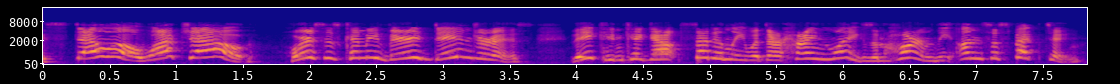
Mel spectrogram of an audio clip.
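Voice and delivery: high worried brother's warning; urgent, fussy warning call; worried boy. A narrator's reading. Frank warns his sister about horses, high and anxious. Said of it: "shouted a boy".

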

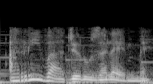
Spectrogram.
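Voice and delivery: plain reading voice

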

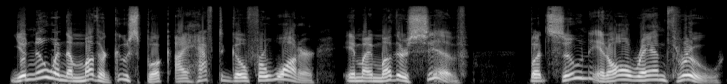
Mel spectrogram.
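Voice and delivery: put-on high, eager boy voice; a worried little boy pleading; Simple Simon. A narrator's reading. Simple Simon explaining to the rabbit, high boyish voice.

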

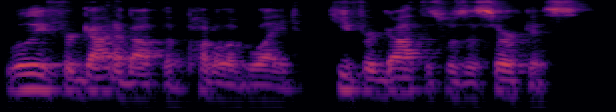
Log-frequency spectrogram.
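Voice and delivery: usual speaking voice

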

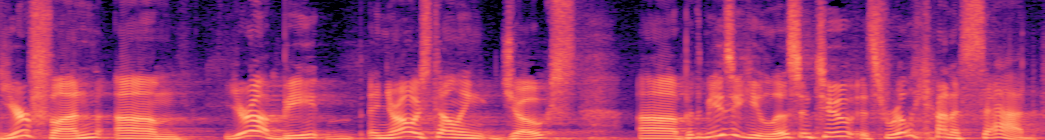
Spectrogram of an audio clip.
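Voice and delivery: put-on a playful, teasing take on the girlfriend's puzzled voice; mock girlfriend voice. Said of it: "she's like".

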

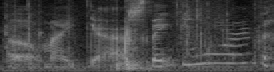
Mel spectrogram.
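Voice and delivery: breathless whispered thanks; whispered awe. Real, not acted. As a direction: whisper in delight over food. First bite of food.

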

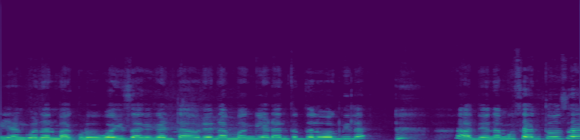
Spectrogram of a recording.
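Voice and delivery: high-pitched, weepy gratitude; tearful relief. Acted. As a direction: cry with relief for the children. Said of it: "ಅವ್ವ ಅಳ್ಬೇಡ".

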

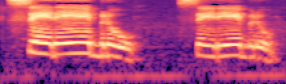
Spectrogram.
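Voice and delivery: cerebro with an S sound, said slowly; Latin American Spanish. Shown as a demonstration. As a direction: say cerebro with S, drawn out.

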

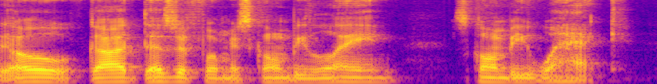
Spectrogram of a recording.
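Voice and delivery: ordinary delivery

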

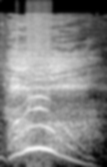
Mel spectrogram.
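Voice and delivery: big loud intake of breath; sharp amazed gasp; shocked gasp. Real, not acted. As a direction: gasp hugely at a windfall. Sees five thousand in royalties.

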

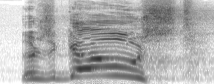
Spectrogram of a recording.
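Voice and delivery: high, loud cry of alarm; panicked cry. Pretend. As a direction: blurt it out like you've just seen a ghost. Disciples panic at seeing ghost.

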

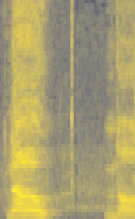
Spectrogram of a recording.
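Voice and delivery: high frustrated yell; pained high yell; anguished shout. Real, not acted. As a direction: cry out at the save. Keeper saves, frustration.

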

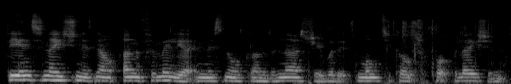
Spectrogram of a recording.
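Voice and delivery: ordinary delivery

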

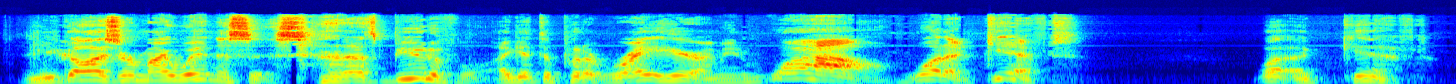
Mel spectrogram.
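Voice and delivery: delighted. Real, not acted. Joyful about correcting the record.

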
